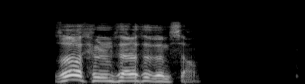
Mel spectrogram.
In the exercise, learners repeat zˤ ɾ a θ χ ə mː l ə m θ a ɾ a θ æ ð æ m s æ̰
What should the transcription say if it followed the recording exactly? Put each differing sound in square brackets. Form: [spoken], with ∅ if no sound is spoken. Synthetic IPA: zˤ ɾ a θ [ħ] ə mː l ə m θ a ɾ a θ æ ð æ m s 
